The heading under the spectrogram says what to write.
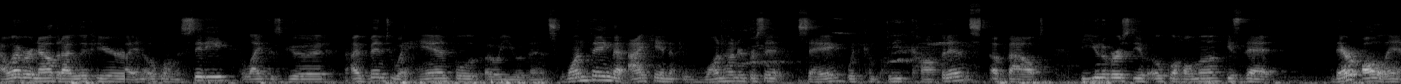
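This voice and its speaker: A man speaks in an American accent at a moderate speed, with room echo audible and background noise noticeable. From US South, Georgia near Athens. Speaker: sports podcast co-host. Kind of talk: casual chat.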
